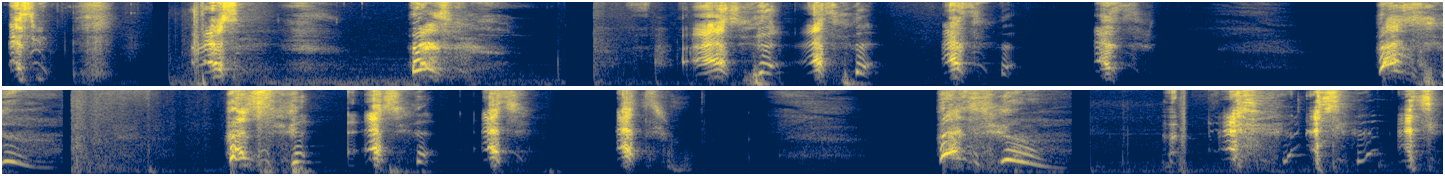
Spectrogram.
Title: Strong rapid sneezing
